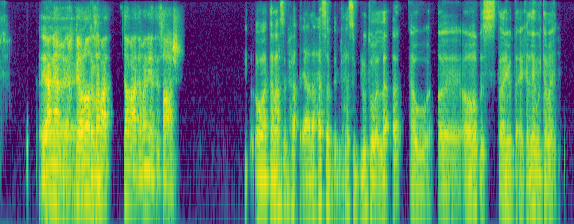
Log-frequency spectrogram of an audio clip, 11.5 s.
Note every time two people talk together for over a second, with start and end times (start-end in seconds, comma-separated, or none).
0.8-2.0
